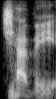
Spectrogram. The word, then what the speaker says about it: Xavi: Xavi as in like ch, ch.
